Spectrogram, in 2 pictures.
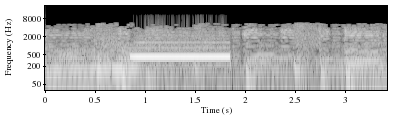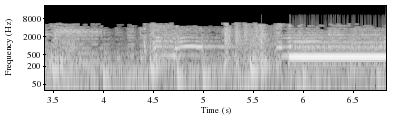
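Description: Telephone dialing tones play over loud music: a steady tone of about one second, a briefer higher beep later, then another long steady tone near the end.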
